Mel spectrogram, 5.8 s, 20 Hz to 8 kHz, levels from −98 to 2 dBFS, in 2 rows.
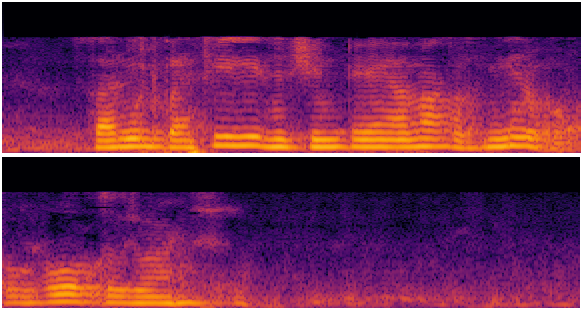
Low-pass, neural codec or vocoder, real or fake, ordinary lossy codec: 7.2 kHz; codec, 16 kHz, 1 kbps, FreqCodec, larger model; fake; AAC, 16 kbps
